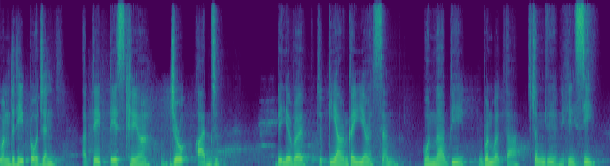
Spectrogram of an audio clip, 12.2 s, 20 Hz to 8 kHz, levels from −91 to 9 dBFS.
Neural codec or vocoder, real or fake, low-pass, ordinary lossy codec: codec, 16 kHz, 0.5 kbps, X-Codec, HuBERT features, trained on balanced general audio; fake; none; none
